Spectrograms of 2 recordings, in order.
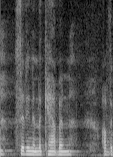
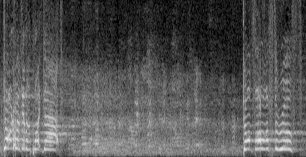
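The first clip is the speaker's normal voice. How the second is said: mock yelling; 14 semitones higher than usual. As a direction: yell frantic orders up at a roof crew, hammed up. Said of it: "standing there yelling".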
